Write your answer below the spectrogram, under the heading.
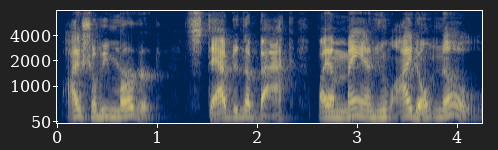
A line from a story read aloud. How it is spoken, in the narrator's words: Varric rushed on desperately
